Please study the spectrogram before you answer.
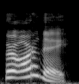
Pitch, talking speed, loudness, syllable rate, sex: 295 Hz, 225 wpm, -14 LUFS, 7.8 syllables/s, female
